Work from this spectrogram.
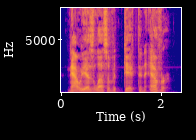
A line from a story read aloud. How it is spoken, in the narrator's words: Jace laughed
